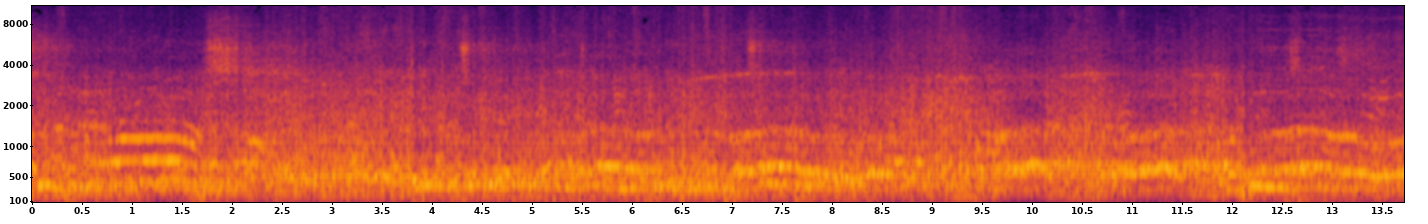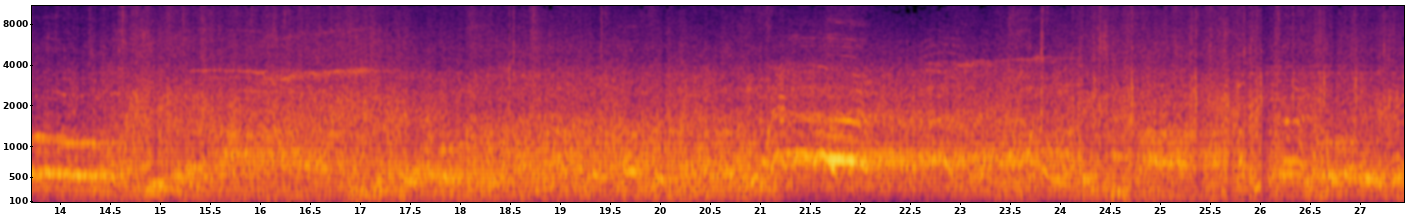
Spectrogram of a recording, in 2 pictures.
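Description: A large crowd sings and chants loudly in a big open stadium.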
